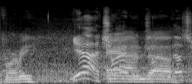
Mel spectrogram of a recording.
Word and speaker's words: Triberr: got coming for influence from Triberr, or you pronounce it correctly for me. Yeah, Triberr, that's right.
